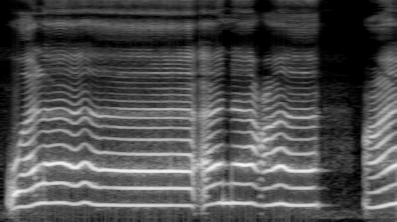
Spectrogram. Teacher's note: bacaan mad tabi'i. Jadi harus dibaca panjang 2 harokat.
